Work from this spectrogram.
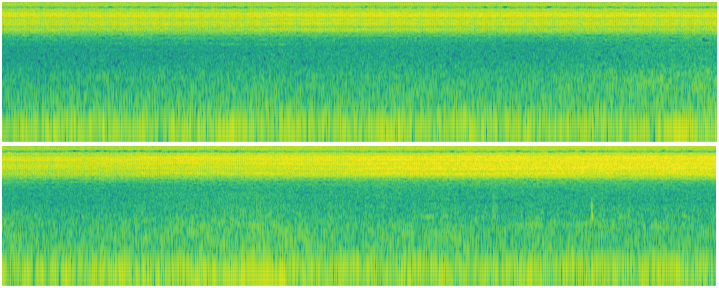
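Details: Male cicada singing among other cicadas on a tree, recorded on a phone: a long, sustained, sizzling high buzz that swells slightly louder toward the end, with a faint brief click near the close.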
